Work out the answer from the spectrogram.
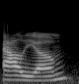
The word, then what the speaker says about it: allium: then the last category I always say it wrong but I believe it's a liam is that right perfect thank you okay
